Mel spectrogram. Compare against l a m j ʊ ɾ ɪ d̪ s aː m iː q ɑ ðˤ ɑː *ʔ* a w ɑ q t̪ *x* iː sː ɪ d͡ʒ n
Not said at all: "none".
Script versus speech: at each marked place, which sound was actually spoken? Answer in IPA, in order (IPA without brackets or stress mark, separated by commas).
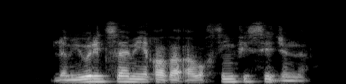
ʔ, f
